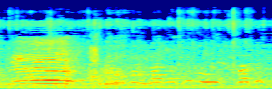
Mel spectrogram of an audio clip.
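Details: Calves, part of ten delivered to a pen in Khon Kaen from a farm in Trakan Phuet Phon district, Ubon Ratchathani, give a short mid-pitched harmonic moo near the start. Quieter lowing and a woman talking in Thai follow.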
